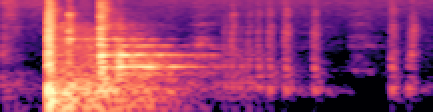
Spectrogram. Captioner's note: board thuds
